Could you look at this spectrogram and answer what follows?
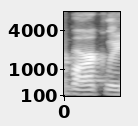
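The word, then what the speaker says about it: Berkeley: So Governor Barkley, as I said, that's how they pronounce it, would not retaliate against Indian attacks because he had his own deal going on.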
